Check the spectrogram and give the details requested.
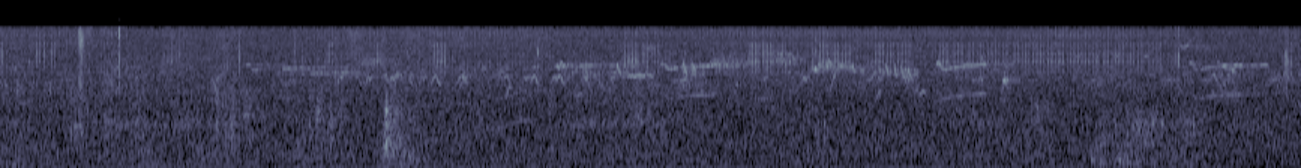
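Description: Faint outdoor ambience with small birds chirping on and off in the background, short high calls scattered throughout. One short, louder sound stands out about two and a half seconds in.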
